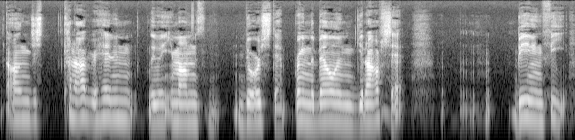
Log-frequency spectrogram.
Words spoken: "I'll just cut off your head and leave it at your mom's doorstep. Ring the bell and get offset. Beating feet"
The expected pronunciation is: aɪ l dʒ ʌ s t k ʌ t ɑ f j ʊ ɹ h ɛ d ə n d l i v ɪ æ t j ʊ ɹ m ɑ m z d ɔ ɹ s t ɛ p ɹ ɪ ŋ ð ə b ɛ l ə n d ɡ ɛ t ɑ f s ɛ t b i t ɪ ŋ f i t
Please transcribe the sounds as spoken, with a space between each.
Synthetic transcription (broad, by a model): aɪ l dʒ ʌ s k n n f j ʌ ɹ h ɛ d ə n l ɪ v ɪ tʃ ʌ ɹ m ɑ m z d ɔ ɹ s t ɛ p ɹ ɪ ŋ ð ə b ɛ l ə n ɡ ɛ t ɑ f ʃ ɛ t b i t ɪ ŋ f i t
